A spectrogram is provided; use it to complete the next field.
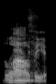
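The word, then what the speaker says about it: Laube: Is it Lobb or Lobby? I'm bad with pronunciation. Lobby. Okay. Lobby.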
